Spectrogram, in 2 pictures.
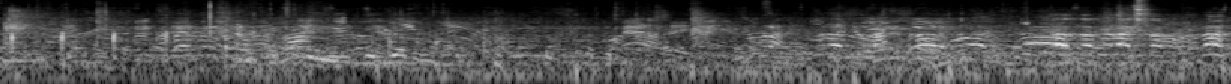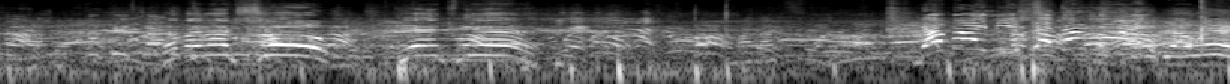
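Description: Young children shout and call out excitedly across an open field.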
